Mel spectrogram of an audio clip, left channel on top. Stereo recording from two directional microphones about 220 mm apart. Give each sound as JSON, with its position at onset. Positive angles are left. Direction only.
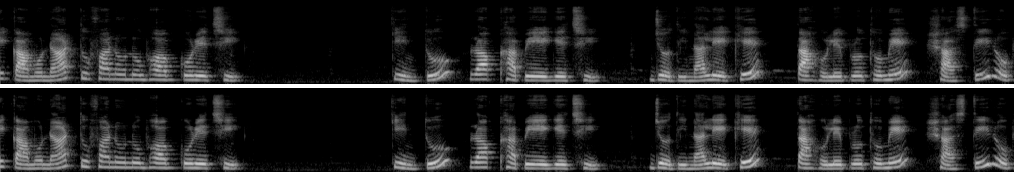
{"t": 0.0, "sound": "a woman's voice", "side_deg": -45}
{"t": 3.8, "sound": "a woman's voice", "side_deg": -40}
